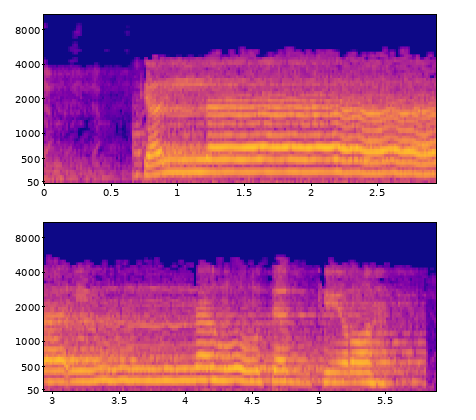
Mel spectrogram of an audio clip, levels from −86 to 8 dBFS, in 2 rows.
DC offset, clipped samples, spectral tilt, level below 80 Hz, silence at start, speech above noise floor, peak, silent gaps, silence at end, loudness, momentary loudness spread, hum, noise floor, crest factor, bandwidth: 0.5%; under 0.1%; -10 dB/octave; -46 dBFS; 0 s; 31 dB; 0 dBFS; none; 0.1 s; -11 LUFS; 6 LU; none; -40 dBFS; 10 dB; 5.6 kHz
